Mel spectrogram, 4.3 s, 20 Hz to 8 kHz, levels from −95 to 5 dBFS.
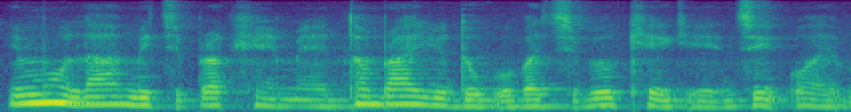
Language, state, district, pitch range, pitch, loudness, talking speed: Idu Mishmi, Arunachal Pradesh, Lower Dibang Valley, 125-160 Hz, 140 Hz, -16 LUFS, 185 wpm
